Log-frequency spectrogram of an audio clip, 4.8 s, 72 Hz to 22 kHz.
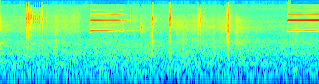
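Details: Subaru EJ257 STI engine rebuild, electronic torque wrench at 15 ft-lb: two half-second high beeps about three seconds apart over light clicks and handling, signalling target torque reached.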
